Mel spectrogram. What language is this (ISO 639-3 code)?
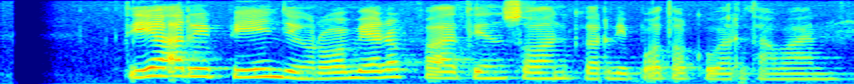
sun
